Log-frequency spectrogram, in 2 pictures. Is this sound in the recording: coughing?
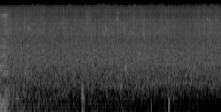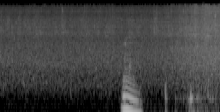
no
